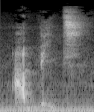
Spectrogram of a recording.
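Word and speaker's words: habiter: accra the verb is a bit a bit start with a silent h let's note that in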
